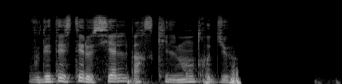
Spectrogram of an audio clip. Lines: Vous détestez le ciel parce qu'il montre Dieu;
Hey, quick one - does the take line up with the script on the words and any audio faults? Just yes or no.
yes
